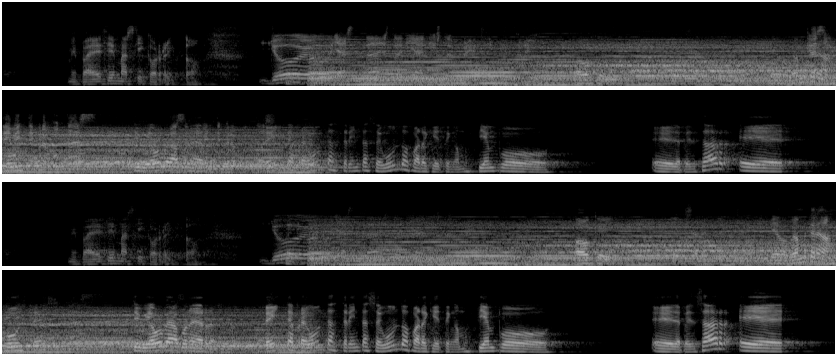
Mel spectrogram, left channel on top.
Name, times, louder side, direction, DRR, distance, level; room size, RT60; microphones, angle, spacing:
voice 1, 0.7-5.5 8.0-9.3 10.0-11.0, left 5 dB, 75° left, 8 dB, 2.6 m, -40 dB
sound 1, 3.0-11.5, left 1 dB, 10° left, 3.2 m, -30 dB
voice 2, 5.7-6.2 6.6-8.8 9.7-10.5 10.9-13.8 14.8-16.1, right 4 dB, 40° right, 16 dB, 0.9 m, -31 dB
29.5 x 28.0 x 6.5 m, 0.99 s
head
